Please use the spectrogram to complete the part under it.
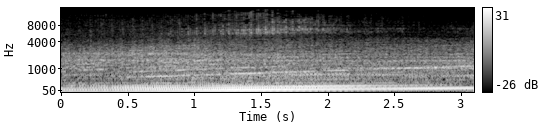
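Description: A 1971 MG Midget MKIII with a 4-speed gearbox drives close up, its engine note loud and rising steadily as it pulls through a gear change, a rough, throaty drone throughout.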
